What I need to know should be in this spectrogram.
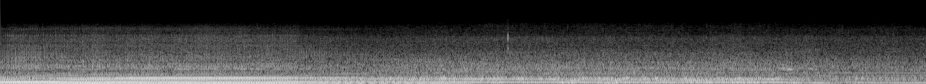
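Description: A boat's outboard motor hums steadily.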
